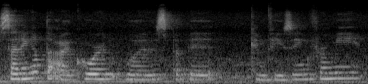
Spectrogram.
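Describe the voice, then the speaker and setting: A woman speaks quietly at a fairly slow pace with ordinary pitch variation, while noticeable background noise and audible room echo fill the recording. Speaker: vlogger. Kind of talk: casual vlog talk. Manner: talking quietly; hesitant, many fillers.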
